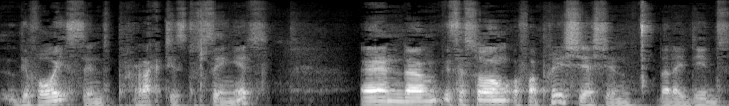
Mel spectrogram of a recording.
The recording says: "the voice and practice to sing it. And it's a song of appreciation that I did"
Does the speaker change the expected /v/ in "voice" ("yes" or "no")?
no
